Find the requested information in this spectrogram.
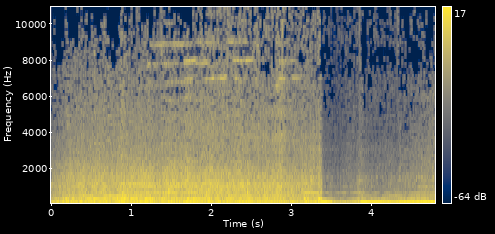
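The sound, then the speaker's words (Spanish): A hearse and its convoy of cars leave a motorway with a steady, loud rumble of road traffic and engines. Partway through, the noise drops abruptly to a lower hum, followed by a couple of brief swells. “El coche fúnebre y su comitiva salen de la autopista.”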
